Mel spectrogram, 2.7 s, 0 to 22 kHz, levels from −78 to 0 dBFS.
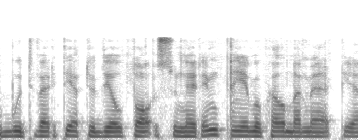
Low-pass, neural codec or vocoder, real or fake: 7.2 kHz; codec, 16 kHz, 2 kbps, FunCodec, trained on LibriTTS, 25 frames a second; fake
